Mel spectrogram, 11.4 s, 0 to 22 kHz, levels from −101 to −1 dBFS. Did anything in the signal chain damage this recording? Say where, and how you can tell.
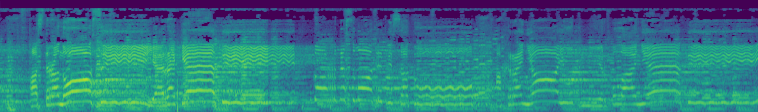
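Yes. A loud pop occurs between 2.66 and 2.84 s: two sharp pops in quick succession, peaking roughly 5 dB above the surrounding sound, which carries on underneath. This likely comes from the analogue wiring, such as a plug, switch or static discharge putting a voltage pulse into the line.

A sudden gain jump occurs at 4.02 s. From there to the end, the sound and the background noise drop together by 7 dB in a single step, with no fade. That points to digital processing, likely a gain setting applied instantly, without a ramp.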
